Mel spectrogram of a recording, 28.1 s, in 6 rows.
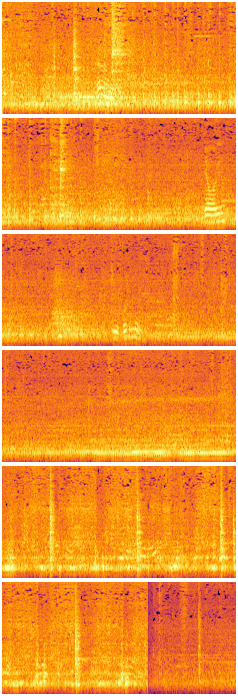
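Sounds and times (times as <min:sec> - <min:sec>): metal ladle scraping a pot: 0:00.0 - 0:02.7, 0:18.2 - 0:26.3
spices sizzling in hot oil: 0:00.0 - 0:04.7, 0:12.8 - 0:26.7.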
